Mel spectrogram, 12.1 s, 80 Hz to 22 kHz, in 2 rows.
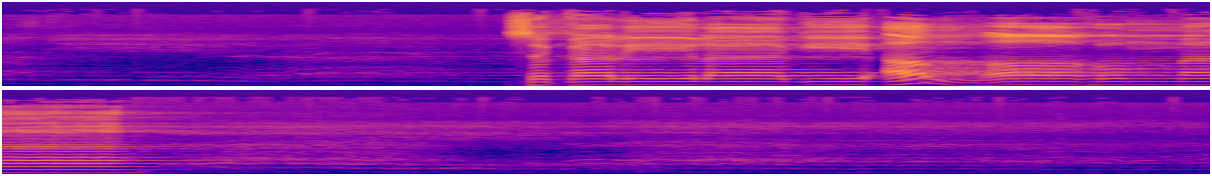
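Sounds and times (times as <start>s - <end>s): man chanting through a microphone: 2.6s - 7.0s.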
